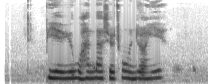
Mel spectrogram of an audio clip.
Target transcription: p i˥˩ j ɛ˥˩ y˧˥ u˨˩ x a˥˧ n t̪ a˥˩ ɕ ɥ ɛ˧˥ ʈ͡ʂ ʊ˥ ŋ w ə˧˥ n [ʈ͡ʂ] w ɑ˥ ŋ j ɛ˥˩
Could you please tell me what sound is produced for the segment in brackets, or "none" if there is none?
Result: ʈ͡ʂ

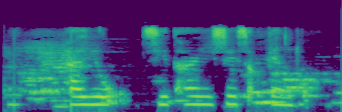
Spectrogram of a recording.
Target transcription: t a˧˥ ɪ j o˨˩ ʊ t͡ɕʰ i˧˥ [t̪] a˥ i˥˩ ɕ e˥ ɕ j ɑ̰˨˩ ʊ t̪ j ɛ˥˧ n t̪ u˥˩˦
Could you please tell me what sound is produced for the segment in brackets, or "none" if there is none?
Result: t̪ʰ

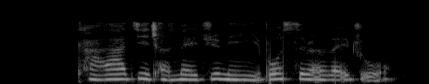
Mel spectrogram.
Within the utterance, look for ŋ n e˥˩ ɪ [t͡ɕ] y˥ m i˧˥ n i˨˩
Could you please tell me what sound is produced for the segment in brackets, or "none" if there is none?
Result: t͡ɕ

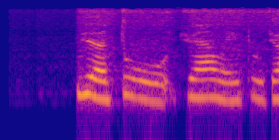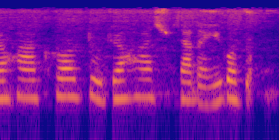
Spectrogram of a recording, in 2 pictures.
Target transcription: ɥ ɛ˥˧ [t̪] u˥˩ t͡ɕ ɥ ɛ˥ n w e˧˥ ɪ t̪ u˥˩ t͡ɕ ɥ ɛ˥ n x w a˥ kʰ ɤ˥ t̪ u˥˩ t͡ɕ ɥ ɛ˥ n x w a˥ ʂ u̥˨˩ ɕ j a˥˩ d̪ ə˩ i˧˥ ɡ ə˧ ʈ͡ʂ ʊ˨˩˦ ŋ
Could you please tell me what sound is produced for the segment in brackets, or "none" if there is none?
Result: t̪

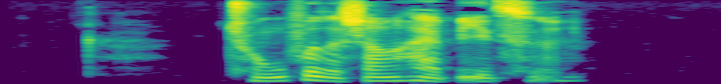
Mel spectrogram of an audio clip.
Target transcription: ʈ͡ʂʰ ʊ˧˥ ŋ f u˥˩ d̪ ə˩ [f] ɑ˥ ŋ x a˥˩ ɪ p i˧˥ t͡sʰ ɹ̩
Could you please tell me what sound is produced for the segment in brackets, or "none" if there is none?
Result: ʂ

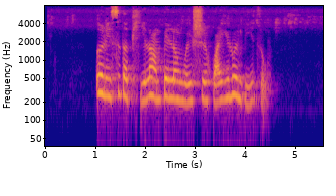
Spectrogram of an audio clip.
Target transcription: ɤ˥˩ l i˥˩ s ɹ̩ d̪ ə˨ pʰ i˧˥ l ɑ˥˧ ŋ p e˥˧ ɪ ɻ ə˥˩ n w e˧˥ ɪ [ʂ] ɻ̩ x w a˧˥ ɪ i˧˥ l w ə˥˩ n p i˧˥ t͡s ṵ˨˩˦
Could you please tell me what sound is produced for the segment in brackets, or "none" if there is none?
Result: ʂ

